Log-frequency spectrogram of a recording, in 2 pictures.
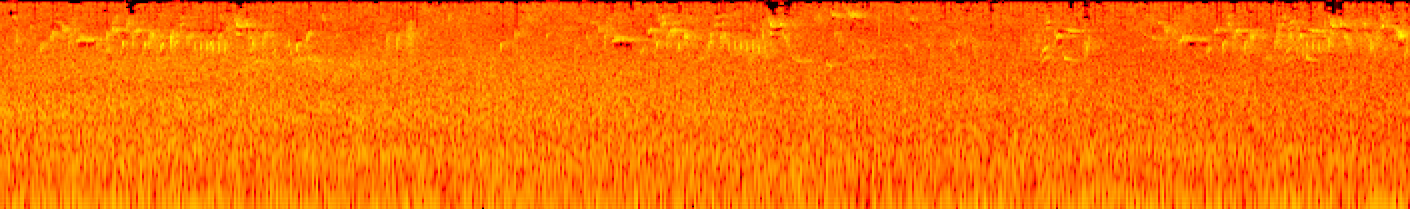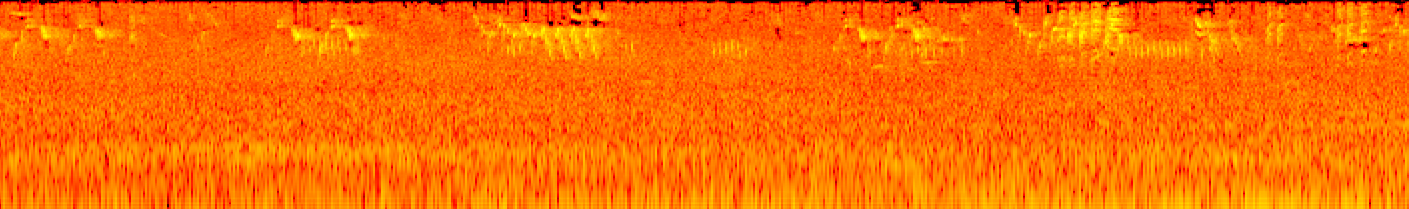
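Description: City park ambience: a steady low rumble like distant traffic, with small birds chirping on and off over it.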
